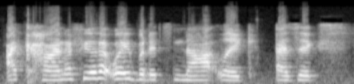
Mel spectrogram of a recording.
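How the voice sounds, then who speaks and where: A woman's voice: a little high, fairly quick, pushed and bright. A woman chatting casually on a voice call, often trailing off mid-thought.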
